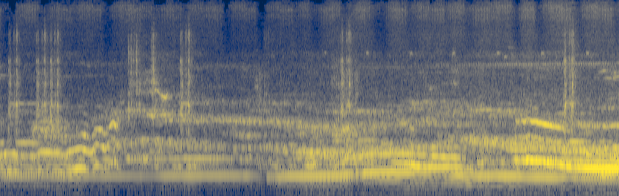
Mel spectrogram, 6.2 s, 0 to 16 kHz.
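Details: Several grey wolves howl together at Tama Zoo around 3 pm. Long, steady low howls are held while other voices rise and waver above them, and the howls overlap into a swelling chorus that grows louder toward the end.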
